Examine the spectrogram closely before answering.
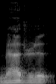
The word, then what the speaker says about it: Madrid: Madrid is pronounced that way is a great little mining town turned artist colony um like north of Albuquerque.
